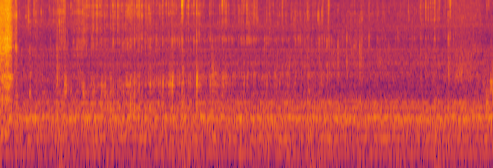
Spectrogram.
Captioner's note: sound of water pouring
